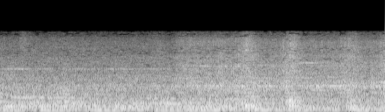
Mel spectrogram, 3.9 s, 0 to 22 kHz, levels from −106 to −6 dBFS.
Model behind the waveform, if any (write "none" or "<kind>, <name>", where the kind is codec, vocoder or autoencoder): none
